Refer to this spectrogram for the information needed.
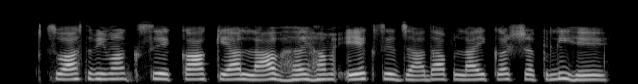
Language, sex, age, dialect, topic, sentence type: Magahi, female, 18-24, Central/Standard, banking, question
